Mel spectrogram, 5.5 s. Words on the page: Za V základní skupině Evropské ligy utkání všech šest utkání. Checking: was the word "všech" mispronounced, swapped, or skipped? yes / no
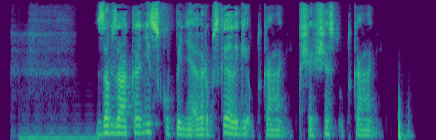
no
